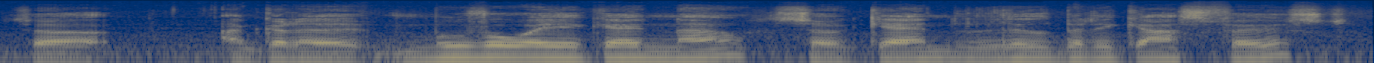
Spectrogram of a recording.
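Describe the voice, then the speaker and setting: A man talking through a driving lesson as an instructor, calmly explaining each step while he drives. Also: on the low side, moderate pace. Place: inside a moving car. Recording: car interior with faint vehicle noise.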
